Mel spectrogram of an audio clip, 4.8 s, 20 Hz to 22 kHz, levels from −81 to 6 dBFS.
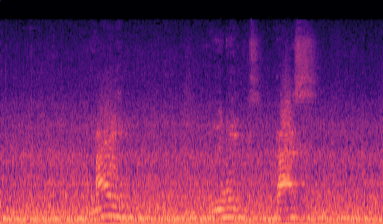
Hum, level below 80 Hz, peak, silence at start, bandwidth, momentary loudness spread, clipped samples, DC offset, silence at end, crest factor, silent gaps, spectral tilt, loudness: none; -36 dBFS; -2 dBFS; 0 s; 15.5 kHz; 4 LU; under 0.1%; 10%; 0 s; 10 dB; none; -7 dB/octave; -15 LUFS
